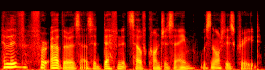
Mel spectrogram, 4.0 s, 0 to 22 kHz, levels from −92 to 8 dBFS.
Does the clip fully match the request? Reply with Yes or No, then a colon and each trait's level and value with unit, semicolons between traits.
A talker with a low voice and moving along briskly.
Yes: low, 120 Hz; fast, 210 wpm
